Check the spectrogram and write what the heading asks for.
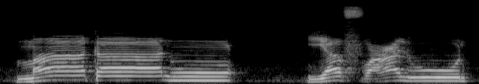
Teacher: فا کے اوپر صفت ہمس کریں گے، سانس کو جاری کریں گے، عین کو گلے کے درمیان والے حصے سے پڑھیں گے، لام کو لمبا کریں گے، واو مدہ ہے.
